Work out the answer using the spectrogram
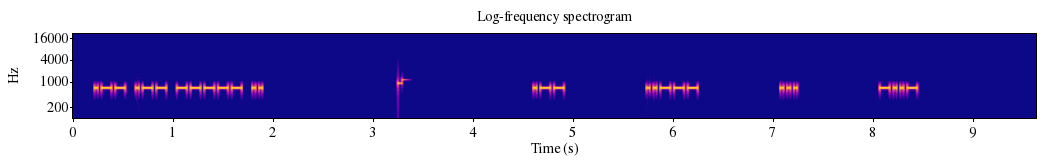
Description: Morse code, heard as a keyed tone, about 36 wpm, spaced as for 15 wpm, 700 Hz. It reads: WW0I W2SX
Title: USA Call Signs - 8x Character Spacing - 35wpm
